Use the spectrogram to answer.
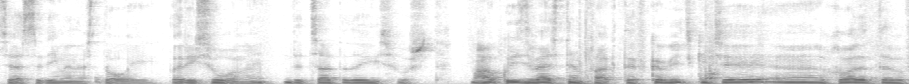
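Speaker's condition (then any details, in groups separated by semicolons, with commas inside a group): Cerebral palsy; oxygen loss at birth, stroke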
